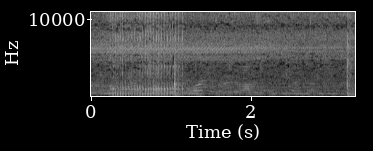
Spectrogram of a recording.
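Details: A Royal Bengal tiger at the zoological park in Mysuru gives a short, deep, rasping roar, followed by people talking nearby.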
